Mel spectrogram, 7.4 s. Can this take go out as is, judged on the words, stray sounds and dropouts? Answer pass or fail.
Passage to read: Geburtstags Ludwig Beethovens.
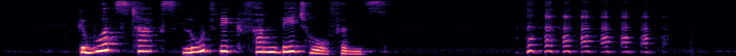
fail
